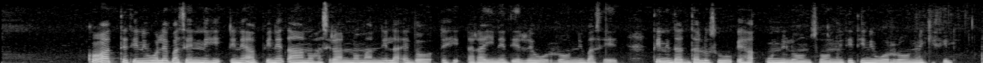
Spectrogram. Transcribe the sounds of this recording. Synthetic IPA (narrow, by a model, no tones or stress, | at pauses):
kɔʔɐt̪ːɛt̪ɪnɪwɔlɛbɐsɛnːɪhɪɗːɪnɛɐbːɪnɛt̪ʼaːnɔɦɐsɪɾɐnːɔmɐnːɪlɐʔɛd̪oːɗːɛhɪᶑːɐɾɐjɪnɛd̪ɪrːɛwɔrːoːnːɪbɐsḛːt̪ɪ | t̪ɪnɪd̪ɐd̪ːɐlʊsuːkʼɛɦɐʔʊnːɪlo̞ːnsoːnːɪt̪ɪt̪ɪnɪwɔrːoːnːɪkɪfɪlɛ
